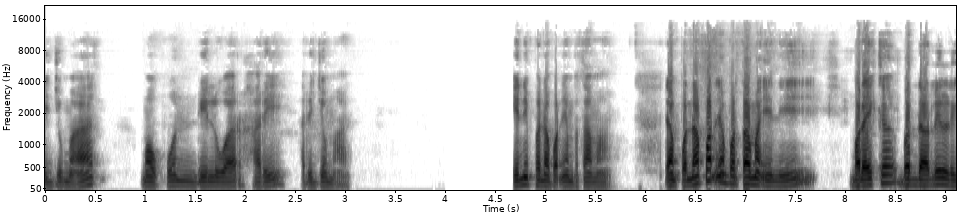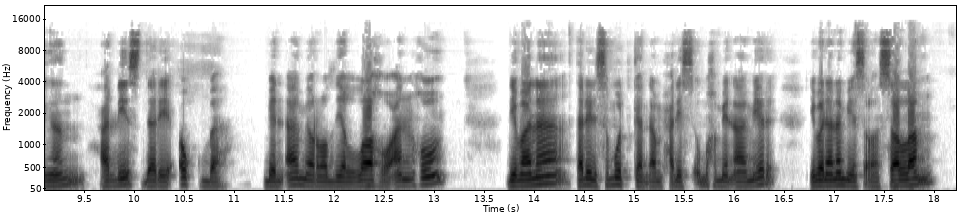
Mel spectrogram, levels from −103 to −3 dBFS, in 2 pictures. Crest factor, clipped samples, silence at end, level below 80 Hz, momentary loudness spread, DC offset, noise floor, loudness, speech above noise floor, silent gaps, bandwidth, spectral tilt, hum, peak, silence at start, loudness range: 16 dB; under 0.1%; 0.25 s; -52 dBFS; 13 LU; under 0.1%; -87 dBFS; -16 LUFS; 72 dB; 4.00-4.68 s; 13 kHz; -5.5 dB/octave; none; 0 dBFS; 0 s; 9 LU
